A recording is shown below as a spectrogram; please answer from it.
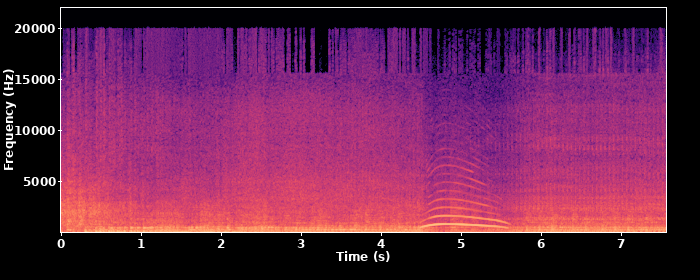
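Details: Nissan SR20 swapped into a 240, first start after installation: the idle stumbles with irregular missing beats and an uneven lope, plus a brief whistle. Definite misfire; the cause is unconfirmed, possibly bad gas, since the tank holds the original old fuel.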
